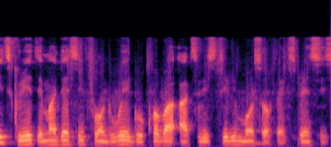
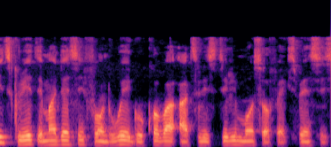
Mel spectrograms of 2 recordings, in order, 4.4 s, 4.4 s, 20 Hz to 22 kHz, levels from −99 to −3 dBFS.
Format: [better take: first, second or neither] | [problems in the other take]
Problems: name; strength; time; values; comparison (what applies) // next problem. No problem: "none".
second | noise reduction (neural separator model SepFormer DNS4)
